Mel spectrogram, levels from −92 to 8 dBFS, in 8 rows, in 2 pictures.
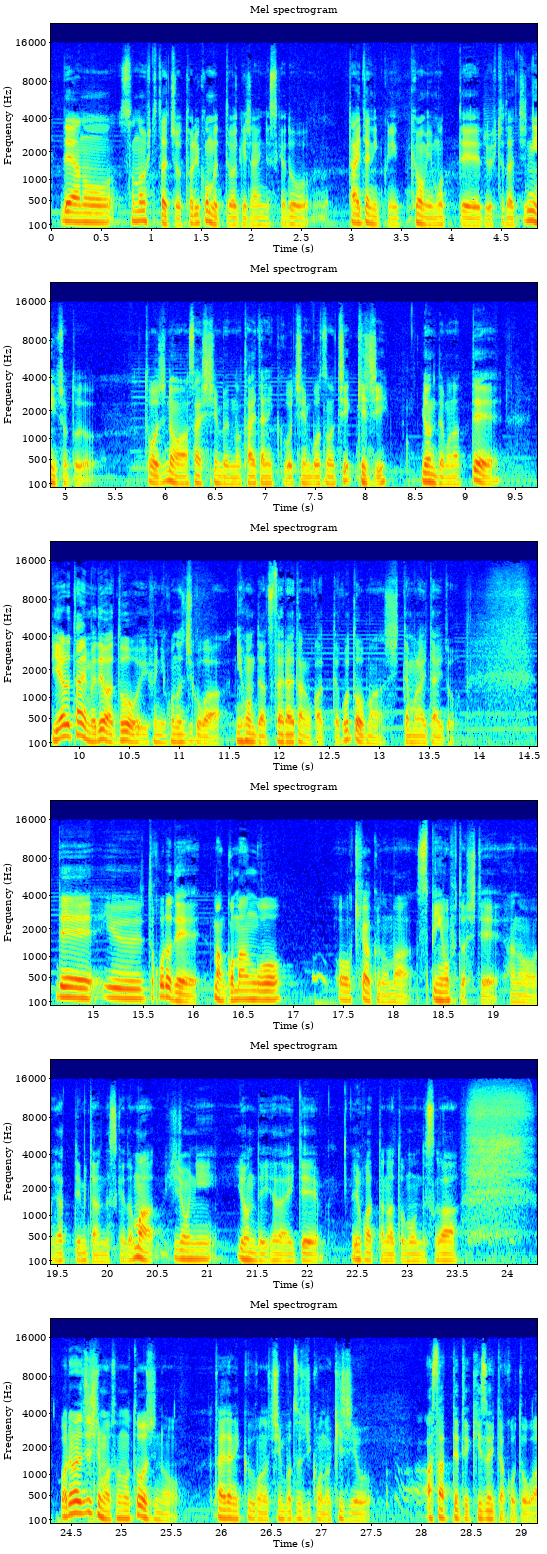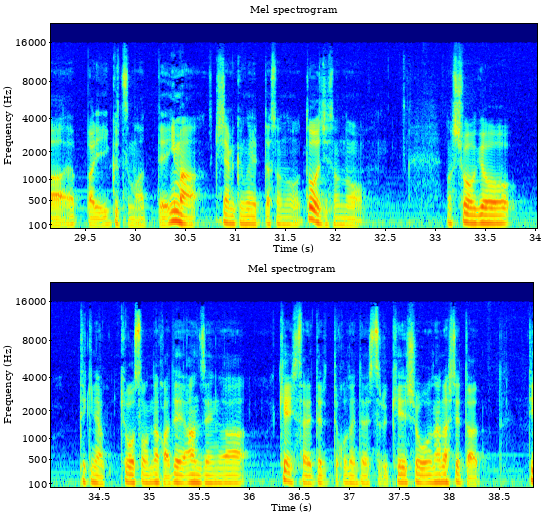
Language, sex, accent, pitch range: Japanese, male, native, 100-125 Hz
